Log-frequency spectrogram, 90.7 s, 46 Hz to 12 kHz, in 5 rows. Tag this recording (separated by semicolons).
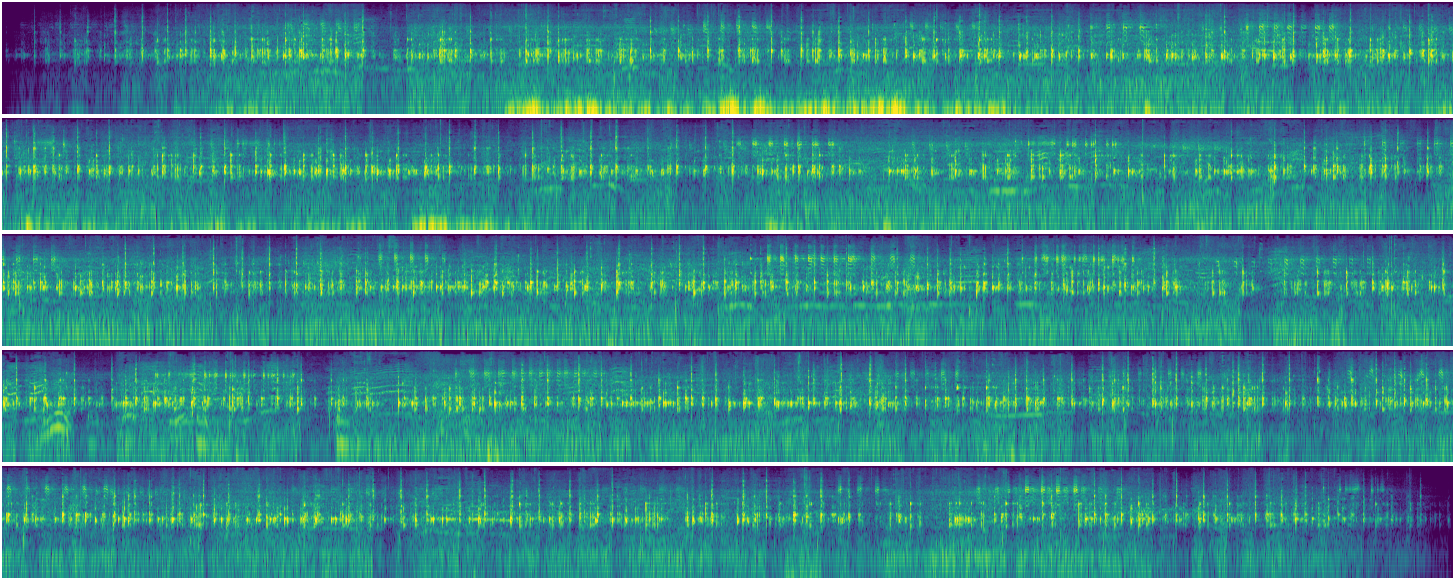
cambodia; cows; field-recording; pcm-d1; ta-prohm; wooden-bell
